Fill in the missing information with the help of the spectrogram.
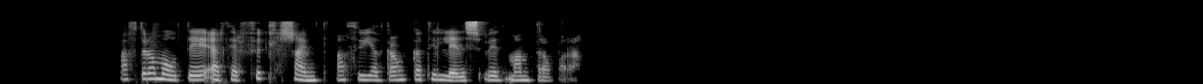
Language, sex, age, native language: Icelandic, female, 30-39, Icelandic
